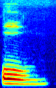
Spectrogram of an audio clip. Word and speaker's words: Om: one phonetic this thing though it contains a when you are pronouncing it when we are saying it it is om one one syllable it is the one syllabled word om the great protector aati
